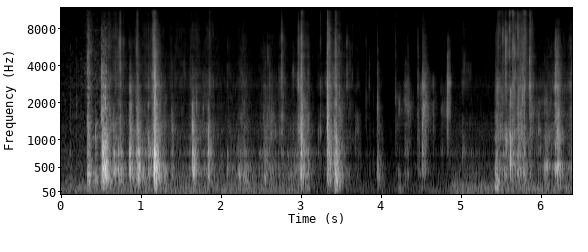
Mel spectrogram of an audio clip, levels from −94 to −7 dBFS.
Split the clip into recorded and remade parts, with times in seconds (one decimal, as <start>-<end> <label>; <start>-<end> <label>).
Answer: 0.0-0.6 recorded; 0.6-6.4 remade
